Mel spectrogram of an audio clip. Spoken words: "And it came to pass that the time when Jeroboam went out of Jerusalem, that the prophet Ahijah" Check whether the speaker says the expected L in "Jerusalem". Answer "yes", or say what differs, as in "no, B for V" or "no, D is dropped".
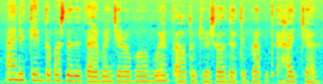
no, L is dropped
